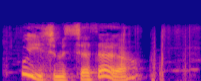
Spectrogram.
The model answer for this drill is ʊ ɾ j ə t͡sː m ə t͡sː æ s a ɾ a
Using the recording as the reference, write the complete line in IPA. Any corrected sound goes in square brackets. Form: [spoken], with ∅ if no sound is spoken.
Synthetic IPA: ʊ ɾ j ə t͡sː m ə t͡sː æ [θ] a ɾ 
